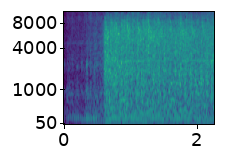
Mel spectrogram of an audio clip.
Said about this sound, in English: Later, the chopper's landing amidst a cloud of dust.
